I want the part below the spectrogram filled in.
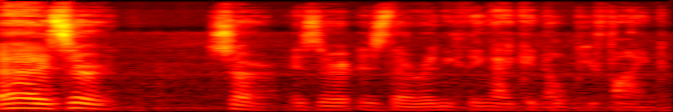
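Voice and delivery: speaking in a whisper. Voicing a halfling offering help in a library: whispering. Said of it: "than he whispered to me".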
